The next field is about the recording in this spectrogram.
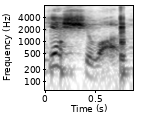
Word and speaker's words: Yeshua: Jesus takes us out of sin and Yeshua. You might say, why did I put it that way? Because that's the Hebrew spelling or pronunciation of Joshua, whose name is also Jesus.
